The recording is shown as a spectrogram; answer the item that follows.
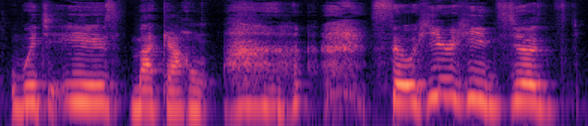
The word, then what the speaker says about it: macaron: ไปมากระลอง So here he said macaron, which is macaron. So here he just pronounced it the Thai way, completely okay.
